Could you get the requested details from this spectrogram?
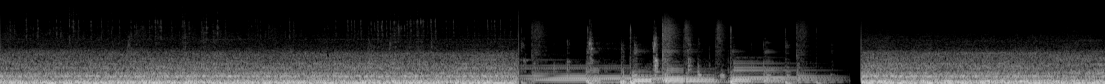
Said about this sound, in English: On the road now, and I'm telling you, these tires are okay.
